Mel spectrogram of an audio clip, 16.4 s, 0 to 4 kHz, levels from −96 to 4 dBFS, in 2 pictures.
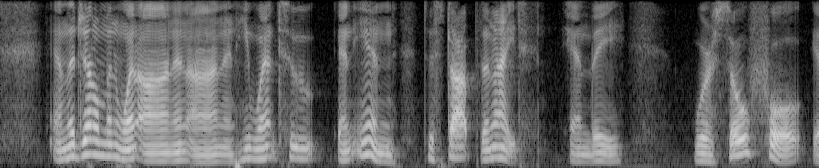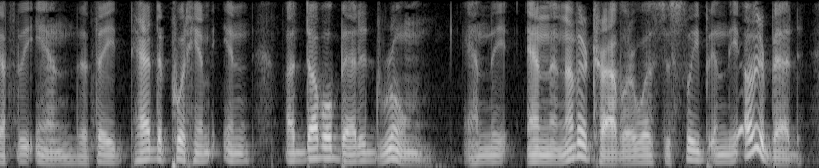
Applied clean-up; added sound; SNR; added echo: none; none; none; none.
